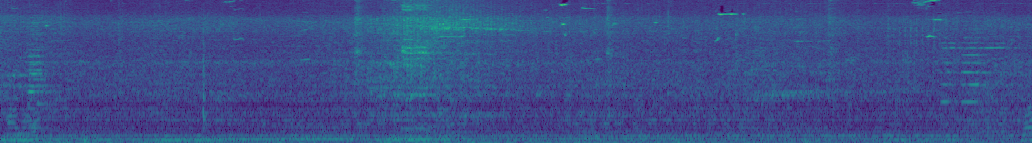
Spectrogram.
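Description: Car driving in city traffic, heard from inside the cabin: a steady low engine and road rumble, with short higher-pitched sounds about four seconds in and again near the end.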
